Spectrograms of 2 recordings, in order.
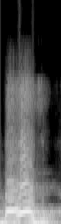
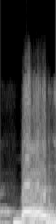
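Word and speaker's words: badge: okay अगला देखते हैं बैज बडज नहीं बोलते इसे हम बडज नहीं बोलते बल्कि इसे हम बैज बोलते हैं बैज बोलते हैं अगला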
